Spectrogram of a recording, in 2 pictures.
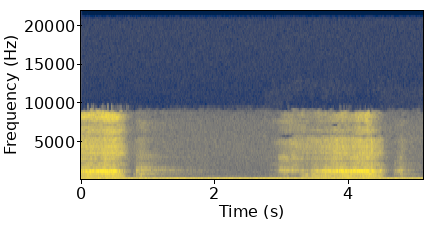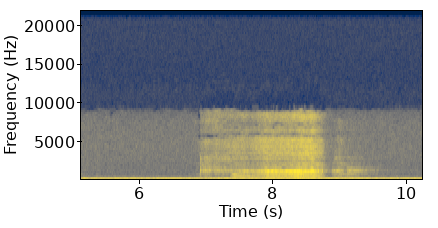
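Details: Snoring recorded with the SnoreLab app during sleep: slow, rough snoring breaths about every four seconds over a steady low electrical hum.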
